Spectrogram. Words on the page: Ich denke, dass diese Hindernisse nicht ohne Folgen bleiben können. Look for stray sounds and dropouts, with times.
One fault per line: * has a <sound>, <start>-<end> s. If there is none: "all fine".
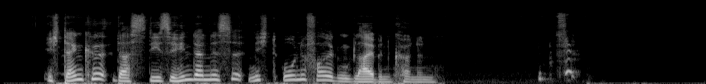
* has a sneeze, 5.4-5.8 s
